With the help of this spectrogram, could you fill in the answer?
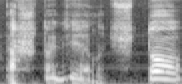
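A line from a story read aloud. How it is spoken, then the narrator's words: Sudden sob. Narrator (Russian): неожиданно всхлипнула моя спутница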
